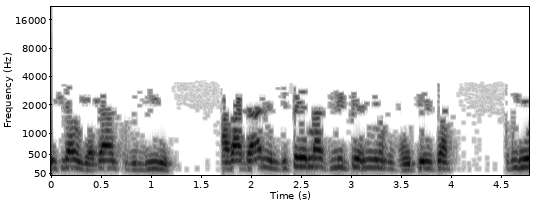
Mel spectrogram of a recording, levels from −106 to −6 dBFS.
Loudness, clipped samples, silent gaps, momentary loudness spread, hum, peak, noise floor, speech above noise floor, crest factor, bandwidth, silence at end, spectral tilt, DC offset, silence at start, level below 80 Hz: -18 LUFS; under 0.1%; none; 10 LU; none; -2 dBFS; -45 dBFS; 28 dB; 16 dB; 3.2 kHz; 0 s; -13 dB/octave; under 0.1%; 0 s; -74 dBFS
